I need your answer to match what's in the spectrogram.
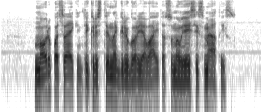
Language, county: Lithuanian, Vilnius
